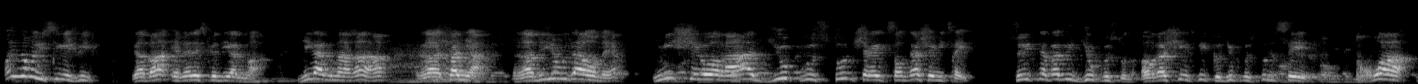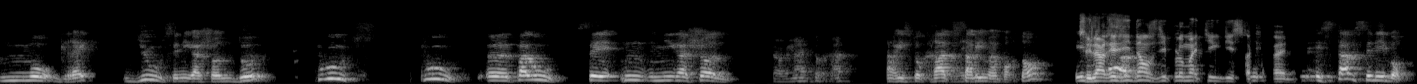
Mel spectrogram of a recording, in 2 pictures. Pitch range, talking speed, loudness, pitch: 180-280 Hz, 135 wpm, -23 LUFS, 220 Hz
